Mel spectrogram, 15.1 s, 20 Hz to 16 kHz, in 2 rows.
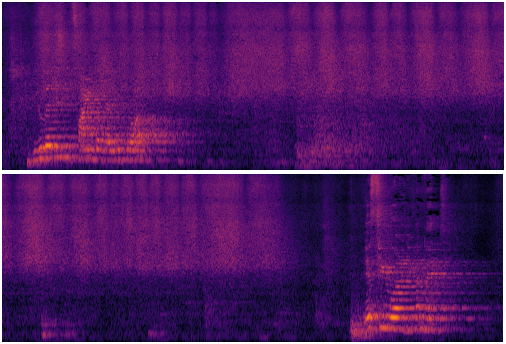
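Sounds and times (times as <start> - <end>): eraser wiping whiteboard: 0.1 - 12.0.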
